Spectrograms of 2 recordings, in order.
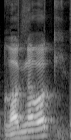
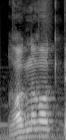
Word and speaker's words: Ragnarok: The movie is called Thor Ragnarok. Ragnarok basically translated as Doomsday in Norse mythology,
